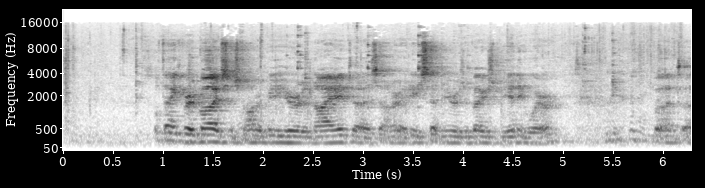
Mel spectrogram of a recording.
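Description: A man speaks into a microphone over loudspeakers, calmly addressing the room.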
